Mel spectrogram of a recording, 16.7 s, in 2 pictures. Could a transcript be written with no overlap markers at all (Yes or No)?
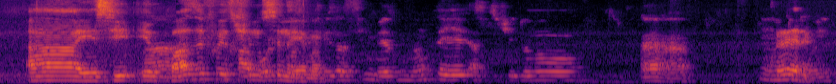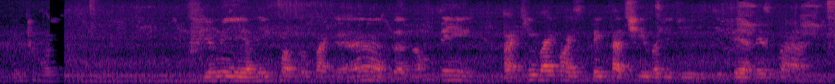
No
